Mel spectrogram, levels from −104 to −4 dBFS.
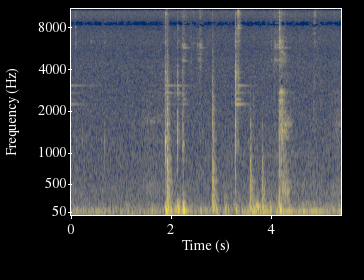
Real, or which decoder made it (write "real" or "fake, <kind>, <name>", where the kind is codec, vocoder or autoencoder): real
